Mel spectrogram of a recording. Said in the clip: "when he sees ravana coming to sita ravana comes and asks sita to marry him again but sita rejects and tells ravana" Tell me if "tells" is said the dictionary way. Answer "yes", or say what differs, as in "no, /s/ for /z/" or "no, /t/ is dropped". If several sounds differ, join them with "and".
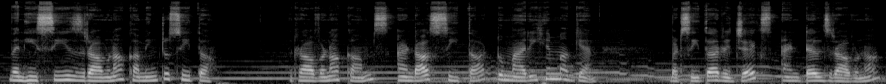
yes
